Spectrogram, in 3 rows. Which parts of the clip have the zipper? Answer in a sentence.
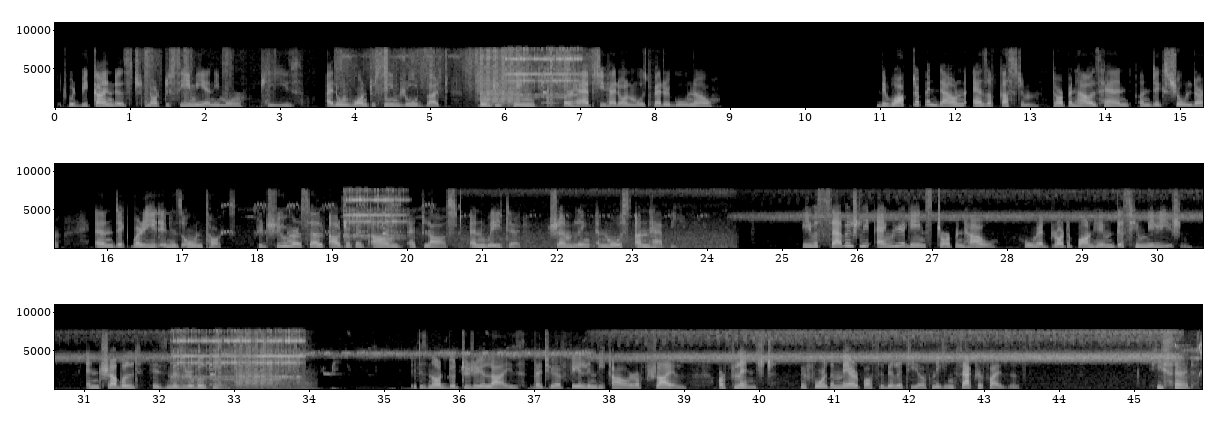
The zipper can't be heard in this clip.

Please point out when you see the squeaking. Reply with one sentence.
The squeaking can be heard from 5.7 to 6.3 s and from 33.0 to 33.7 s.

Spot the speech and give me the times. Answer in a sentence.
The speech can be heard from 0.1 to 8.9 s, from 10.9 to 23.8 s, from 25.2 to 33.0 s, from 35.4 to 43.5 s and from 45.2 to 45.8 s.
